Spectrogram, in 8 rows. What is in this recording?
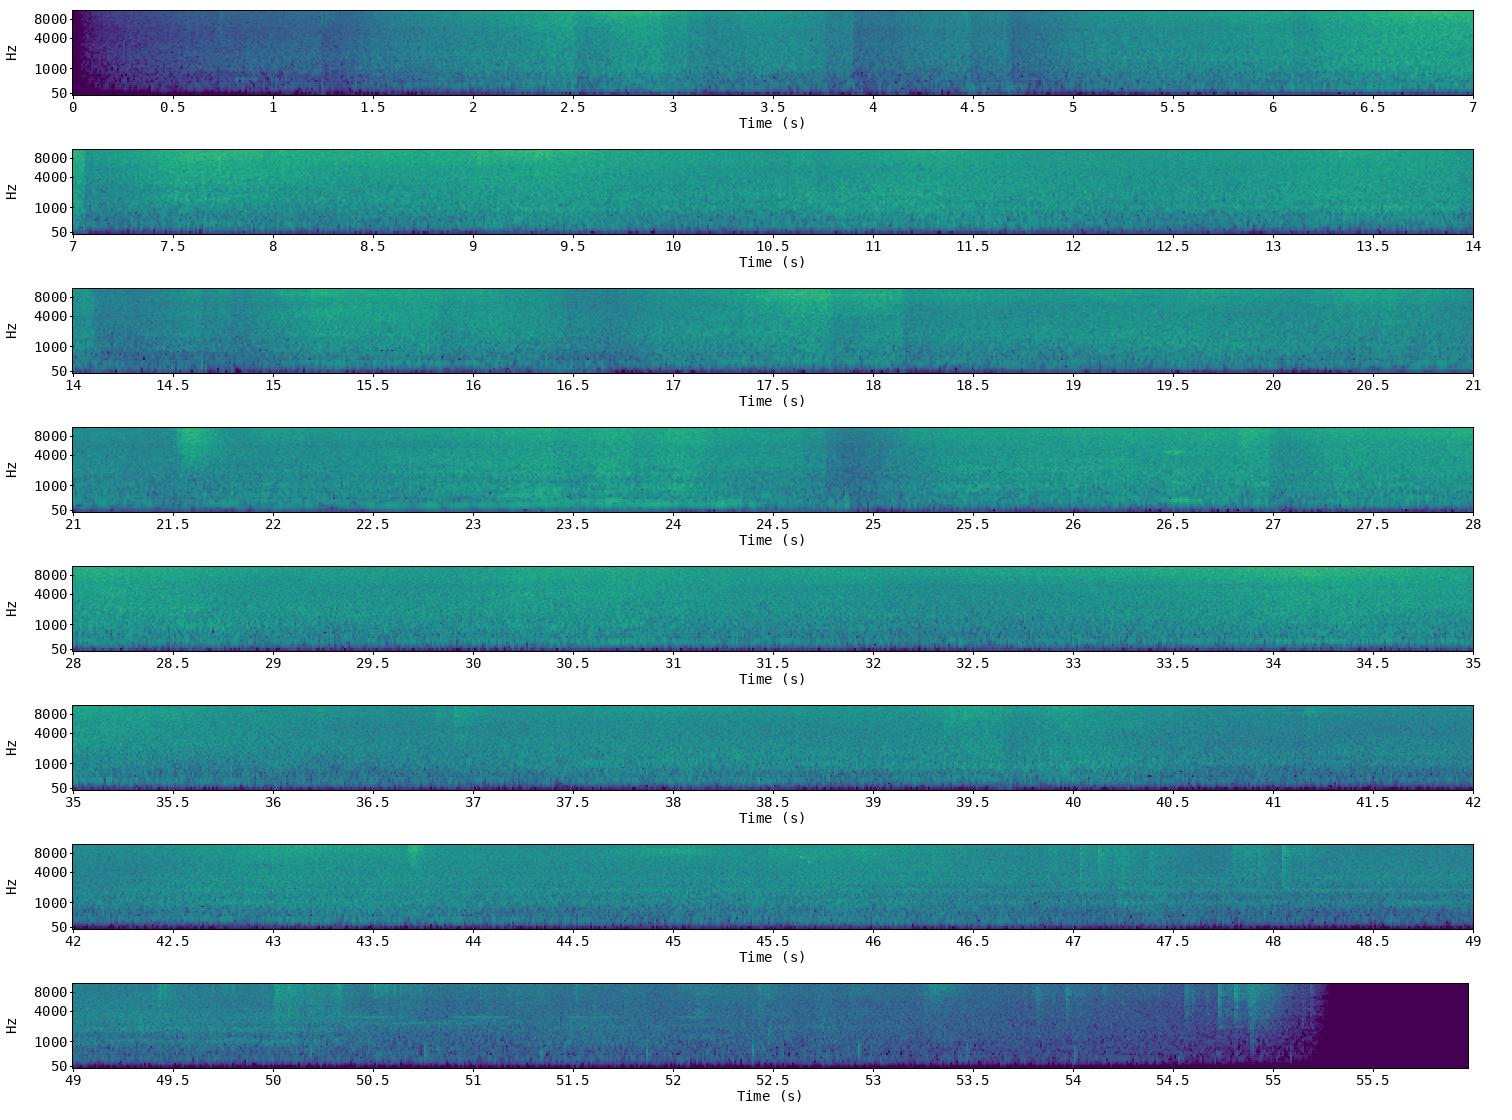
Brazilain Street
It's 4:30 PM and the traffic is increasing as time goes by. Jardim Botanico Street. Thats my neighbourhood.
